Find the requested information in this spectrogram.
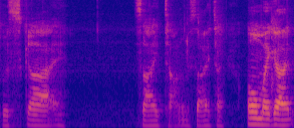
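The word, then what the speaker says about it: Zeitung: pronounced it wrightberg um so first part rhymes with sky but now i'm getting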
